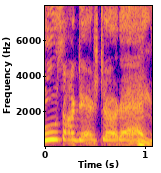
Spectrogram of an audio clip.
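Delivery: put-on, very high, drawn-out head-chef yell. Retelling a friend shouting orders during a cooking game: imitating someone yelling. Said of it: "Like, yelling".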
